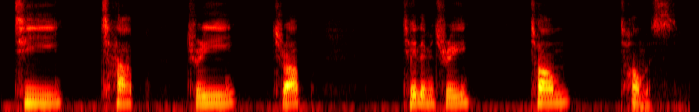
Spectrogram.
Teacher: T is voiceless, fortis, alveolar, plosive consonant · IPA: /t/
